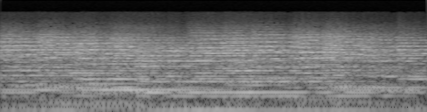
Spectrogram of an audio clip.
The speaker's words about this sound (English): There's something very confident about the sound of the bells of York Minster.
